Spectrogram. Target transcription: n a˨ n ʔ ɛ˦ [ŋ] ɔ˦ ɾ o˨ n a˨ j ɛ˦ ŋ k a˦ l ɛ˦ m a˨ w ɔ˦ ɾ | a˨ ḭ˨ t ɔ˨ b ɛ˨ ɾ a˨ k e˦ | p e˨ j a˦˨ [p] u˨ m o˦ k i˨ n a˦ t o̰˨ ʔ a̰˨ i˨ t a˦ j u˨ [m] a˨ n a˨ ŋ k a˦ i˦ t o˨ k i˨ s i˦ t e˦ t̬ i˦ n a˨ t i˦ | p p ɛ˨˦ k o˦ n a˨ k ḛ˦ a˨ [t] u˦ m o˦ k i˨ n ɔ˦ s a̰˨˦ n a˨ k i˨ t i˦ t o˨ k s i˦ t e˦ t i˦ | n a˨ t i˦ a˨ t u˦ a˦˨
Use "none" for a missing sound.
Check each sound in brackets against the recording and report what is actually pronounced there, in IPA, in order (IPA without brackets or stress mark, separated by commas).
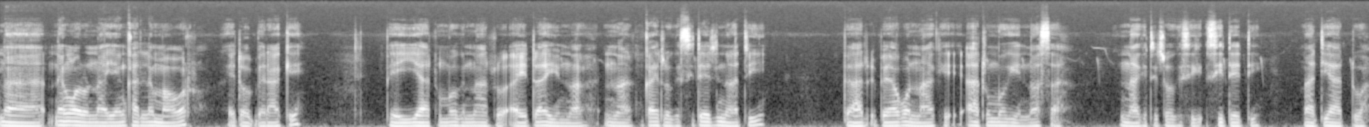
ŋ, t, n, t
